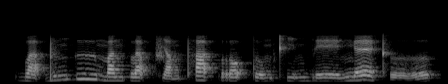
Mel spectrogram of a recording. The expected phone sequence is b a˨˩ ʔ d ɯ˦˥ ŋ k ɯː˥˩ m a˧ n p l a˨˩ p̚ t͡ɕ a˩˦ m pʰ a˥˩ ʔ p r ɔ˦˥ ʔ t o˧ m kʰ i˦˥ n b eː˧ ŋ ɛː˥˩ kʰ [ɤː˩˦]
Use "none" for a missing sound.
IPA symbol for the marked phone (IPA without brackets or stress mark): ɤː˩˦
